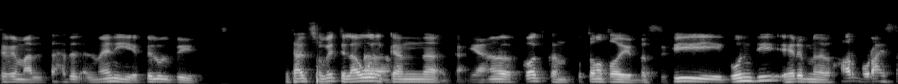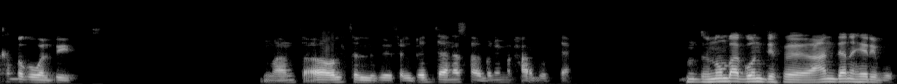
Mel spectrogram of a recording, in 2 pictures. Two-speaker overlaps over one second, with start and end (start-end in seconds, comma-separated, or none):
none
